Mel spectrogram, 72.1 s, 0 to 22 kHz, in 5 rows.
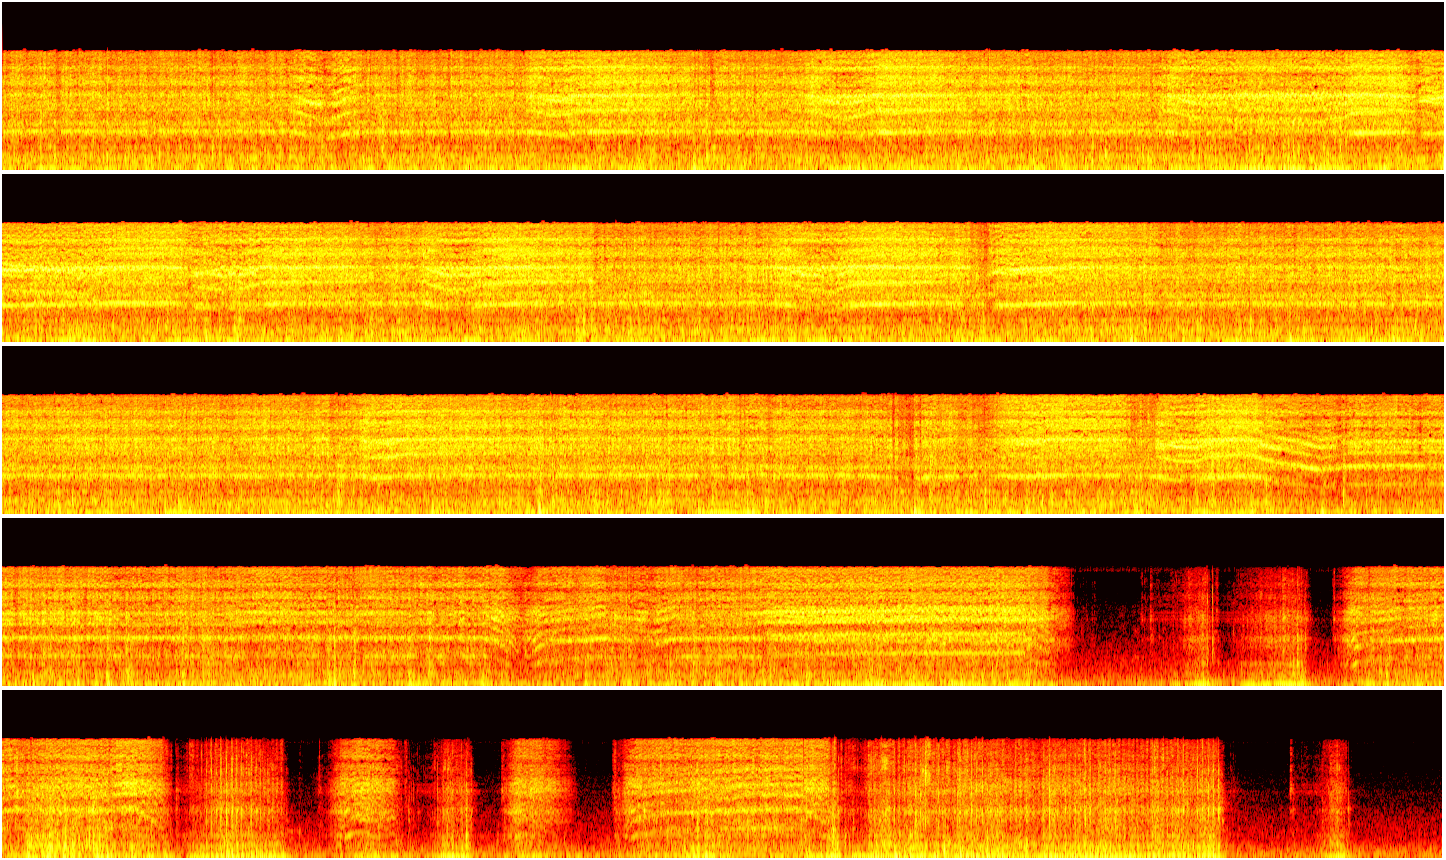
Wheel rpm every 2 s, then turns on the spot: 240, 220, 230, 230, 230, 230, 210, 210, 220, 220, 230, 220, 230, 230, 230, 230, 230, 230, 230, 220, 210, 160, 160, 160, 130, 160, 130, 10, 90, 90, 30, 20, 120, 50, 40, 0.
60-62 66-70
